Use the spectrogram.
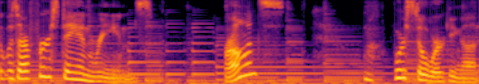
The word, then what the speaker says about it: Reims: Apparently, this is one of the most difficult, if not the most difficult, French cities to pronounce for Americans. It's difficult. Apparently, it's pronounced something like Reims, because it really just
